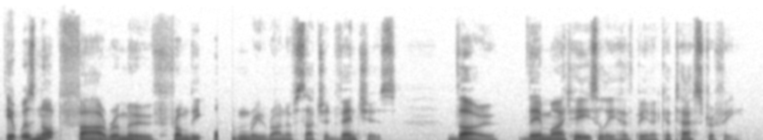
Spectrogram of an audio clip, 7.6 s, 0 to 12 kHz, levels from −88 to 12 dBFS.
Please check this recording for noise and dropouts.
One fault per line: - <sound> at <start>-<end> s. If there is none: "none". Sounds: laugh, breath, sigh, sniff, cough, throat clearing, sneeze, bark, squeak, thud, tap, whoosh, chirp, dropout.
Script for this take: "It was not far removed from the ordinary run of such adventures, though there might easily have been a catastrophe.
- dropout at 2.2-2.3 s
